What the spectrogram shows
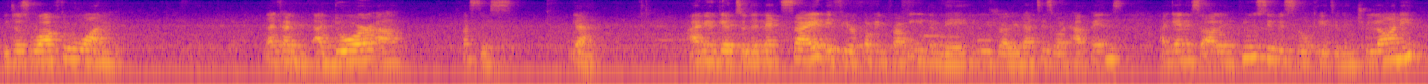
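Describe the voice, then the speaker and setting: With a lowish voice, steady tone and normal speed, a young vlogger with a Jamaican accent chats casually on a livestream. She rambles and thinks aloud, using lots of fillers, in an echoey room where background noise is clear.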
